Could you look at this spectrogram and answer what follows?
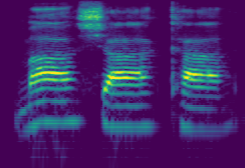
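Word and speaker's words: מִשְׁכָּן: And the most popular word that one of the most popular words was the word H4908, which is Mashakana, which when you pronounce it, Mashakan.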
